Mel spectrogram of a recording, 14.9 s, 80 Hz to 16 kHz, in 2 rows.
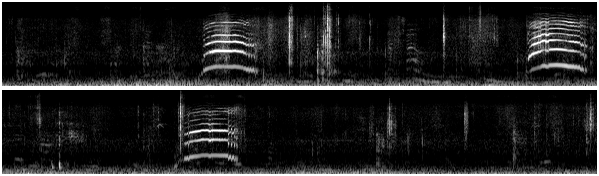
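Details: A stray orange tabby rubs against a person and is groomed with a cat brush, filmed on a GoPro HERO8. Three rising-then-falling meows arrive roughly every three to four seconds over steady low background rumble and faint rustling.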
